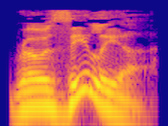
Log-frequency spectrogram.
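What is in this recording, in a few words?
"roseola", British English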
